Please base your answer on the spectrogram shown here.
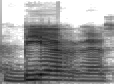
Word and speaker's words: viernes: All right, viernes. And remember, the V sounds like the letter B.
